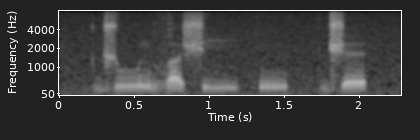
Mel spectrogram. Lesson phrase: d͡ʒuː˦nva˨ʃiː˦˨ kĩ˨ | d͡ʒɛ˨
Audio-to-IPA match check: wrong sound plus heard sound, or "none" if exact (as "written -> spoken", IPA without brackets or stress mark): none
